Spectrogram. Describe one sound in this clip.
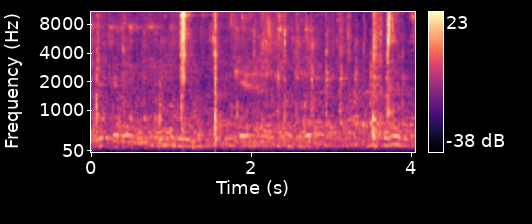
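A game clock button is pressed with a sharp click.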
